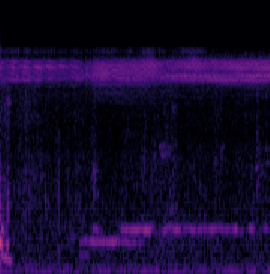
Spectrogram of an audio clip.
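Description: Grasshoppers in a bean field in rural Punjab keep up a steady, loud, high-pitched shrill drone throughout, with a few faint bird notes drifting in underneath.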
